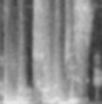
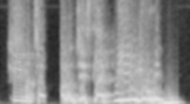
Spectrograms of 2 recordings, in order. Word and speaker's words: hematologist: will be talking about the role of the homotologist in looking after cancer patients did I pronounce that word properly because I am very passionate about did I choose did I get it hematologist right he is hematologist hematologist yes well thank you very much yes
